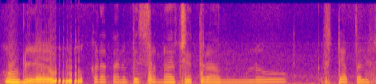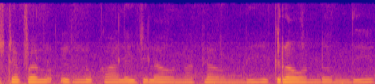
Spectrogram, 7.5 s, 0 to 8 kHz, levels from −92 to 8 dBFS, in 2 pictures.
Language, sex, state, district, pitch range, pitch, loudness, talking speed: Telugu, female, Andhra Pradesh, Sri Satya Sai, 225-240 Hz, 230 Hz, -16 LUFS, 95 wpm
